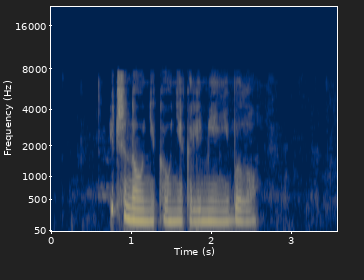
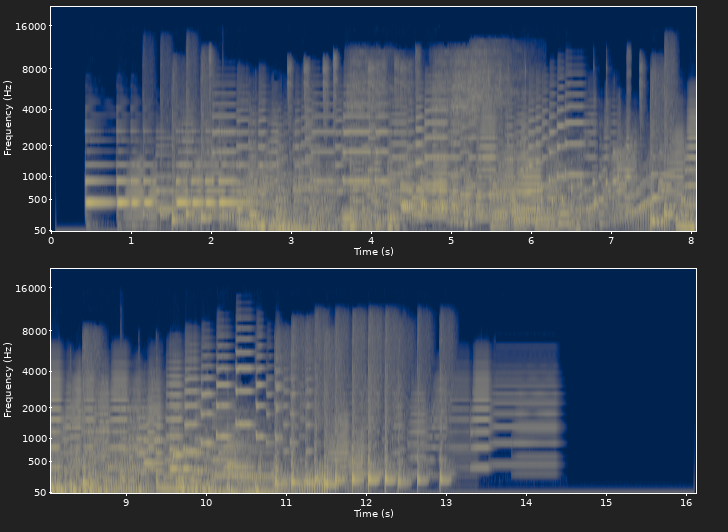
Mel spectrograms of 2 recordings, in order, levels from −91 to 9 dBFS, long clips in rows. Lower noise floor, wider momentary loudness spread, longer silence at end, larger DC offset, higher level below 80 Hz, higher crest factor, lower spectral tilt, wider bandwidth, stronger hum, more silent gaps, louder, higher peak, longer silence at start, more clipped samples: second, -74 dBFS vs -87 dBFS; first, 14 LU vs 9 LU; second, 1 s vs 1.7 s; second, under 0.1% vs 0.2%; second, -68 dBFS vs -40 dBFS; about the same, 18 dB vs 16 dB; first, -6 dB/octave vs -4.5 dB/octave; second, 7.8 kHz vs 14 kHz; neither; neither; second, -31 LUFS vs -25 LUFS; second, -16 dBFS vs -10 dBFS; first, 0.75 s vs 0.45 s; neither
